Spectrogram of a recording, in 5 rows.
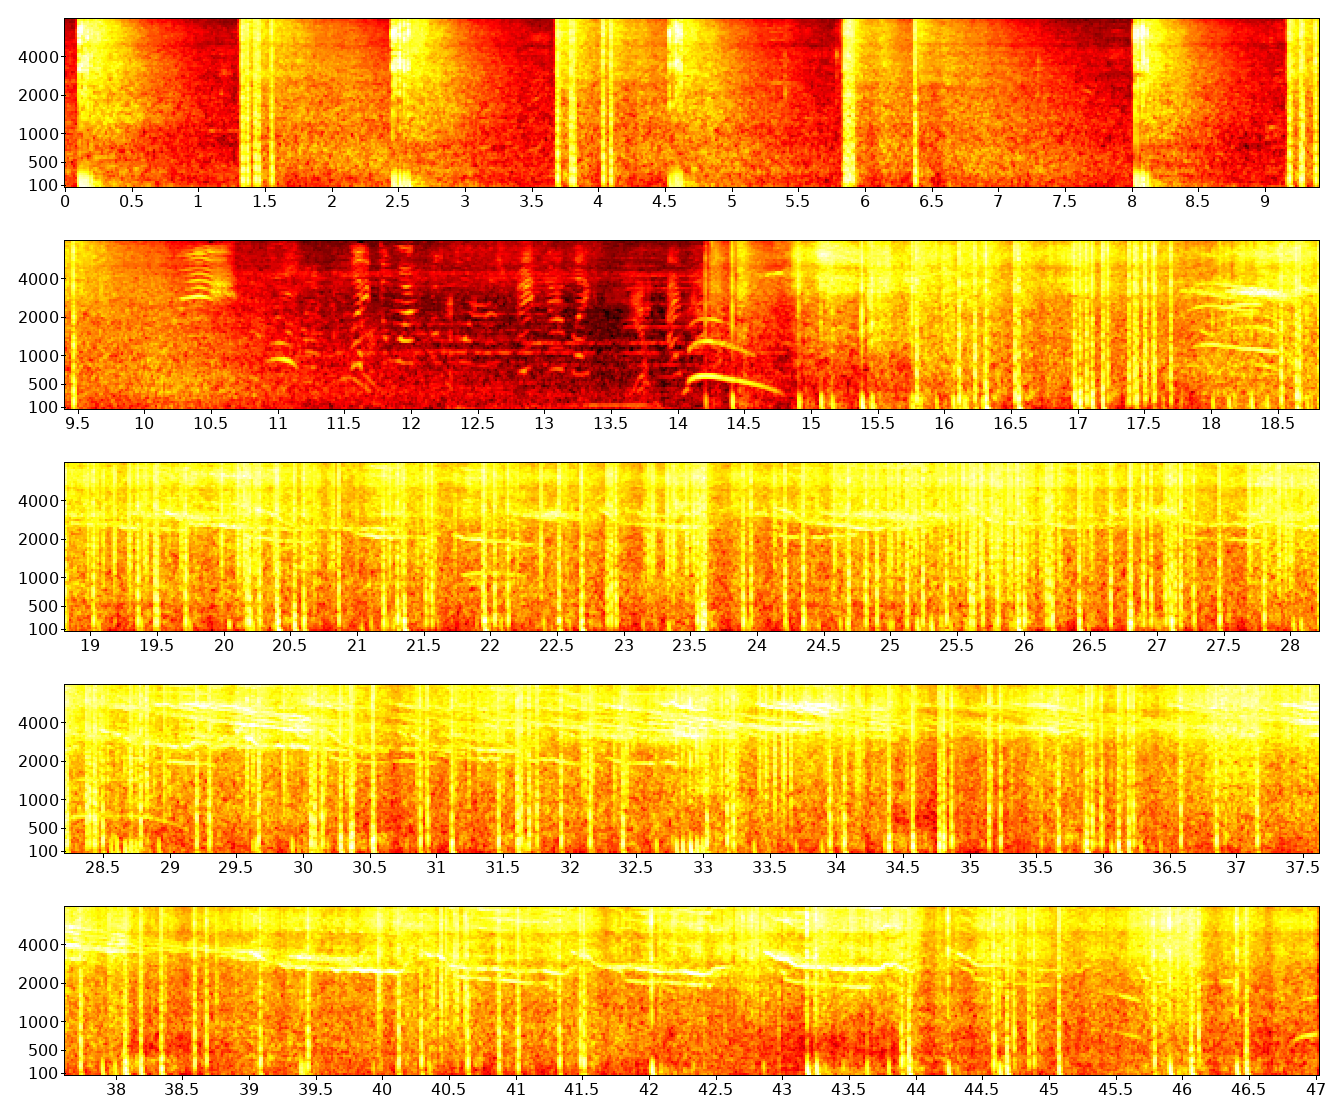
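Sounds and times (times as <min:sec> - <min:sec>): fireworks barrage: 0:00.0 - 0:12.6, 0:13.2 - 0:47.0
falling whistling tones: 0:13.6 - 0:47.0.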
